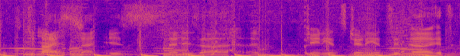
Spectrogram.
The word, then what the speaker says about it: Genians: I guess that is how you pronounce it. Yes, that is Genians.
